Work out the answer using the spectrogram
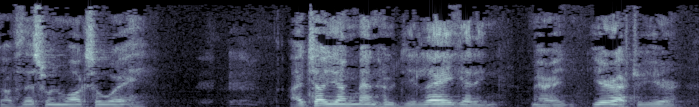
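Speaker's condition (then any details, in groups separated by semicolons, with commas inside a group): Parkinson's; Nebraska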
